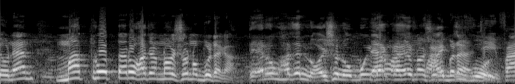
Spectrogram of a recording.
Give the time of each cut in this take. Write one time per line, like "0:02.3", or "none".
none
